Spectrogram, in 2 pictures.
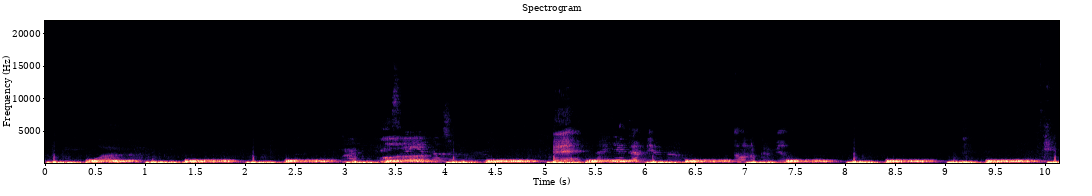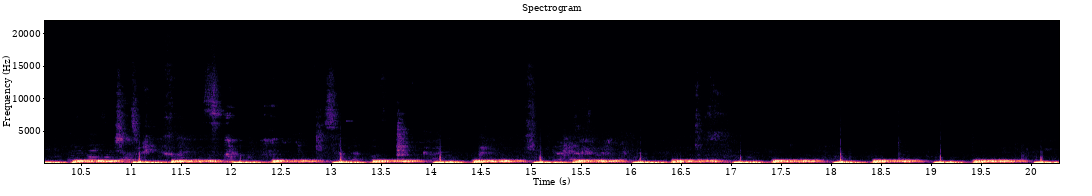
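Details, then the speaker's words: Aortic regurgitation on the Harvey cardiology simulator: diastolic murmur with a small systolic component, heard as S1 followed by the blowing murmur. "entonces aquí es un soplo diastólico pero tiene un pequeño componente sistólico lo más importante es el soplo diastólico"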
